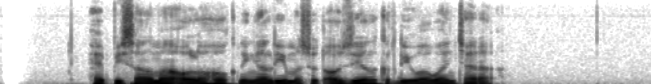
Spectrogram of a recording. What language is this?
Sundanese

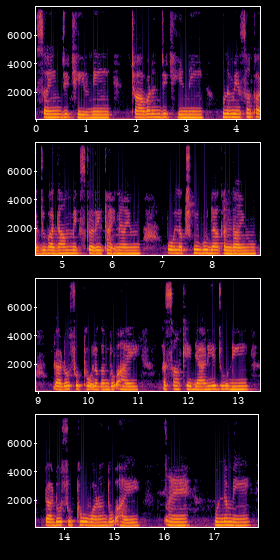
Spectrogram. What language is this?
Sindhi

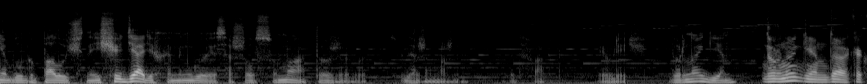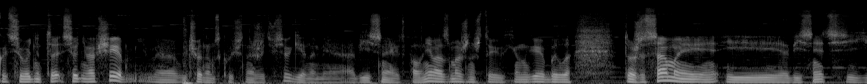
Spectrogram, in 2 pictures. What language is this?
Russian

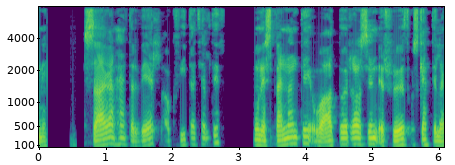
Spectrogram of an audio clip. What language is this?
Icelandic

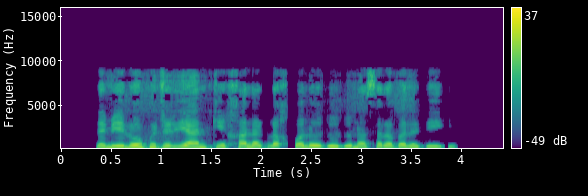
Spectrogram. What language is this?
Pashto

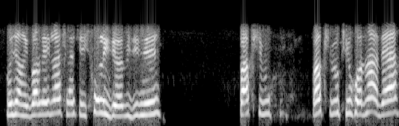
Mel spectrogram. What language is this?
Bodo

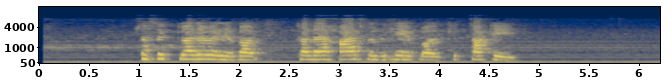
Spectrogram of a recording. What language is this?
English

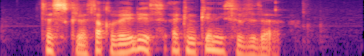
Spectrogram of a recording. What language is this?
Kabyle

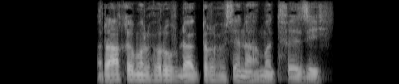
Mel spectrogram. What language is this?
Indus Kohistani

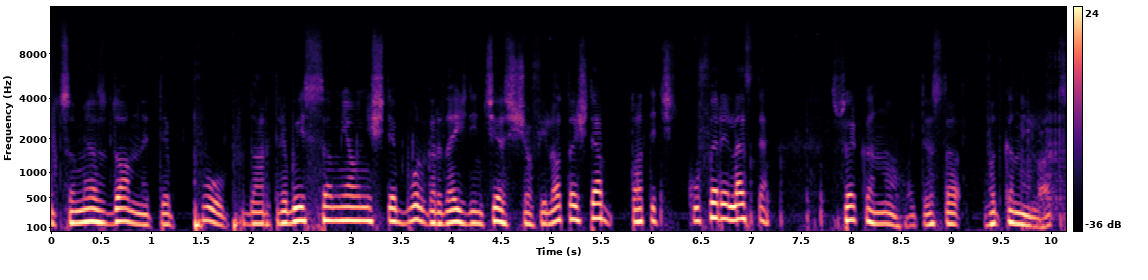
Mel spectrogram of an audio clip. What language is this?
Romanian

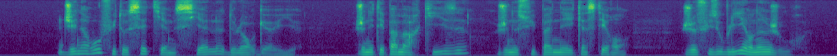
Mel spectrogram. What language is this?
French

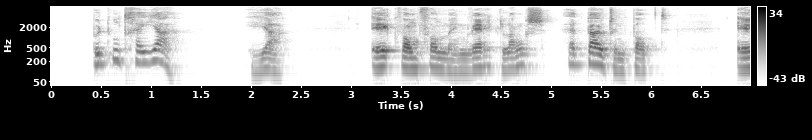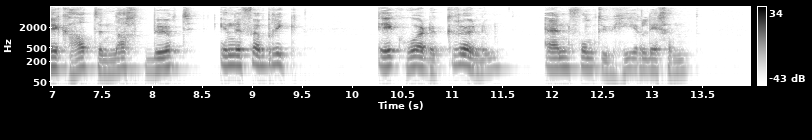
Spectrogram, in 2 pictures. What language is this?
Dutch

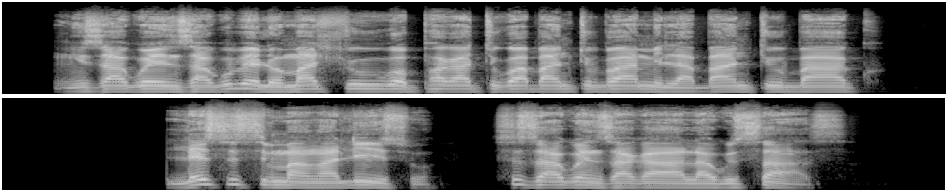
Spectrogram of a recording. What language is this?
North Ndebele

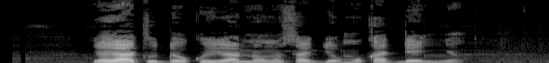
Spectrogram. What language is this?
Ganda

